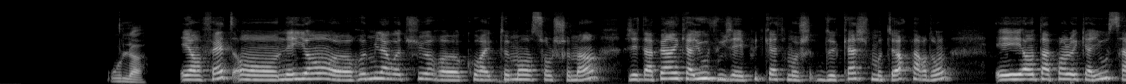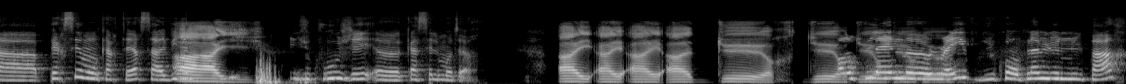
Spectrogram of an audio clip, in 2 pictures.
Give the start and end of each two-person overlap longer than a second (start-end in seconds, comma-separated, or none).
19.6-21.0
